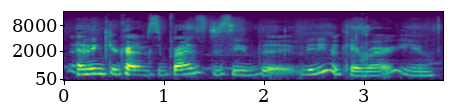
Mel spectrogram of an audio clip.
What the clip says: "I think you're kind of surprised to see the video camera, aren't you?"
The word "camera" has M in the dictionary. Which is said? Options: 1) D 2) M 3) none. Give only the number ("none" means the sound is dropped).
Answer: 3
